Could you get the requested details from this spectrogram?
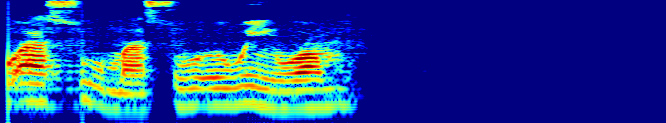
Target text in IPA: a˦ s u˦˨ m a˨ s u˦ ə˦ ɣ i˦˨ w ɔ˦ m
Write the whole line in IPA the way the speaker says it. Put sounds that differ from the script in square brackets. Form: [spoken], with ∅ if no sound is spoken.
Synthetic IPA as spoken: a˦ s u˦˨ m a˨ s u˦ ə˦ [w] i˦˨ w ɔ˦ m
